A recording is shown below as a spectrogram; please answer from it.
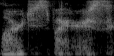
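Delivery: hushed whisper, close into the ear. Playing a character who looks around and whispers into another character's ear: whispering. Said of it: "goes and whispers in Tuesday's ear".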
